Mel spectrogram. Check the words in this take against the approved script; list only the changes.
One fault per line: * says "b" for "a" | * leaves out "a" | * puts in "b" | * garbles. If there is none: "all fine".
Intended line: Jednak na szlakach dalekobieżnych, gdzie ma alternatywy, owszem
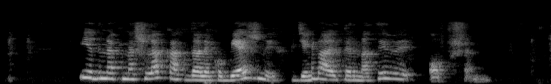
all fine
